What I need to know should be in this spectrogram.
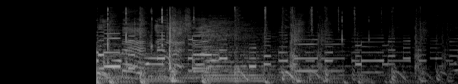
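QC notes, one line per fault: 0.00–0.97 s, cut-off start: digital silence until 0.97 s, then the sound enters mid-event with no attack or fade, as if recording began late.
2.84 s to end, doubled audio track: a second full-band copy roughly 300 ms behind and about 10 dB quieter, cutting in abruptly, likely from a slower second capture path.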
